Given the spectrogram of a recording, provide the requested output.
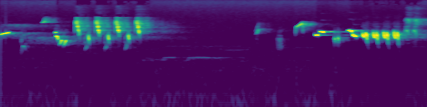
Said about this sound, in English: Phil Riddett recorded these two nightingales in a forest near Kent, England.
